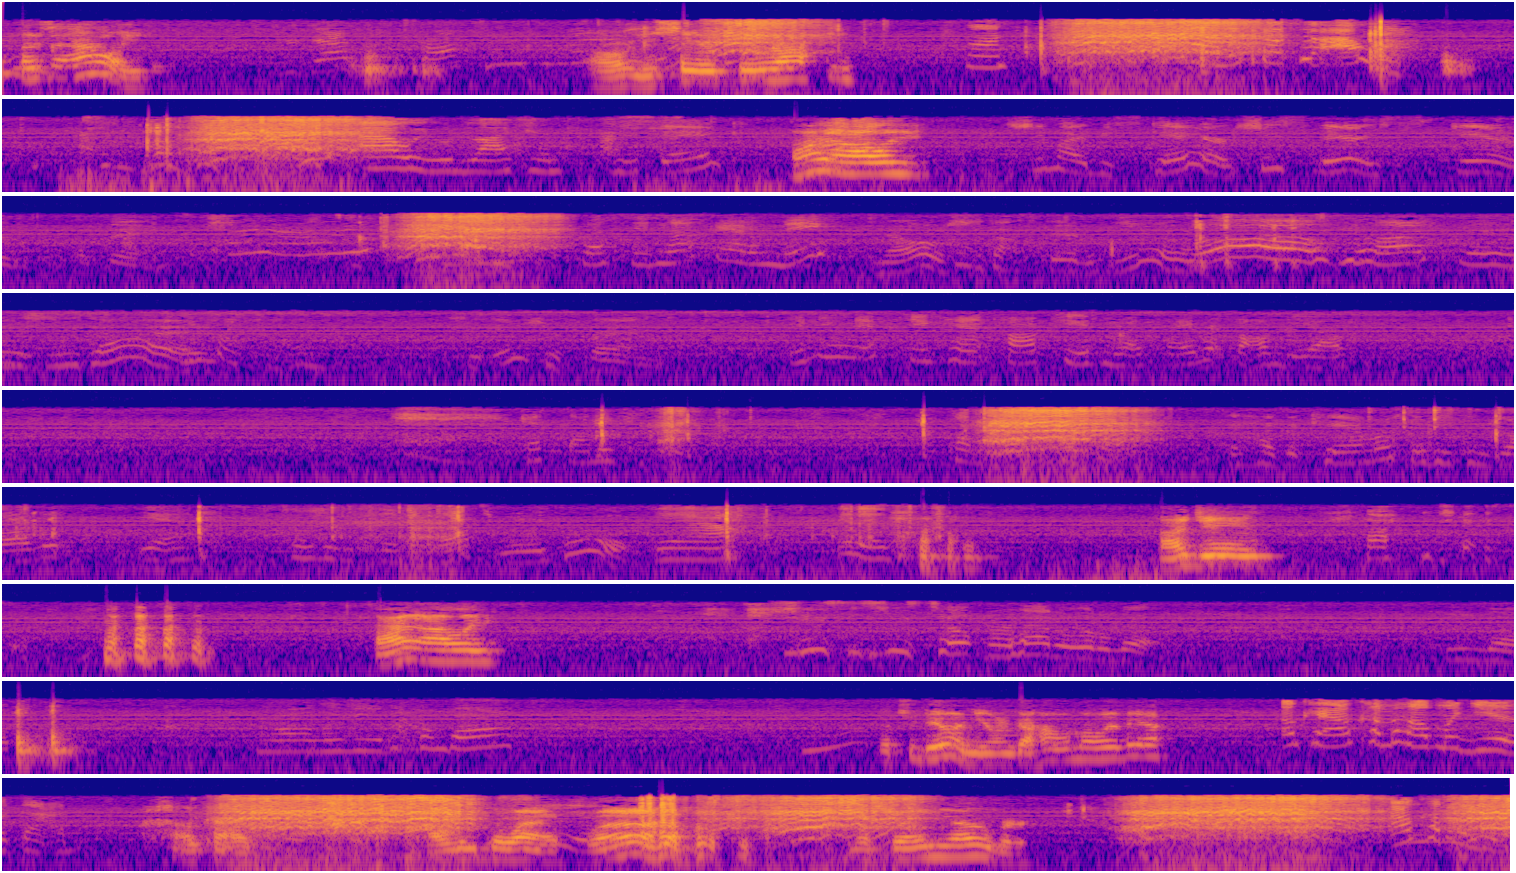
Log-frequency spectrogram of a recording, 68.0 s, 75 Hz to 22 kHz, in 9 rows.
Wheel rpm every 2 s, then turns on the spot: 0, 10, 50, 10, 30, 0, 0, 0, 30, 0, 0, 0, 0, 0, 0, 0, 0, 30, 0, 0, 0, 0, 0, 0, 0, 0, 0, 0, 0, 0, 60, 60, 60, 90.
62-64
